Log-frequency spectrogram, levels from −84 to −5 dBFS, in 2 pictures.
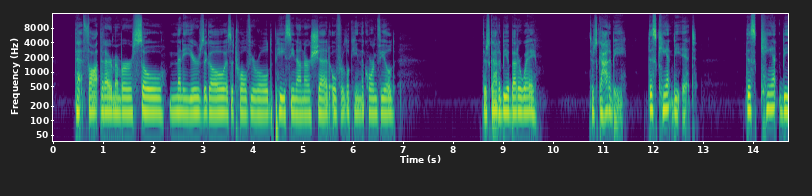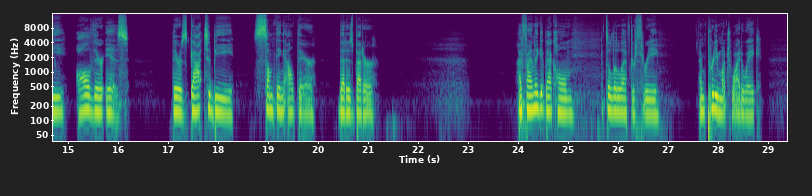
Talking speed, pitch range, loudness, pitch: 140 wpm, 100-150 Hz, -19 LUFS, 145 Hz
